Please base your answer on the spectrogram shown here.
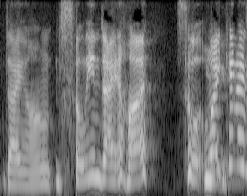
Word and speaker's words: Dion: were getting from the 80s like the Selene Deion. Dion.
